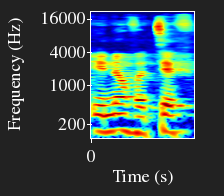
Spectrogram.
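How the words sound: The vowel in the -ative ending is reduced. "kalau di British"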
